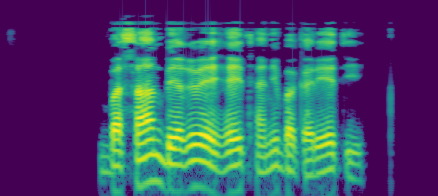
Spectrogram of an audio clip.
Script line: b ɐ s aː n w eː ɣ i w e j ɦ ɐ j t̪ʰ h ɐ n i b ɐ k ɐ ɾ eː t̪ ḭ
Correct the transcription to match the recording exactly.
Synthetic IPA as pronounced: b ɐ s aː n b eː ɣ i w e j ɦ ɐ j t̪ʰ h ɐ n i b ɐ k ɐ ɾ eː t̪ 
